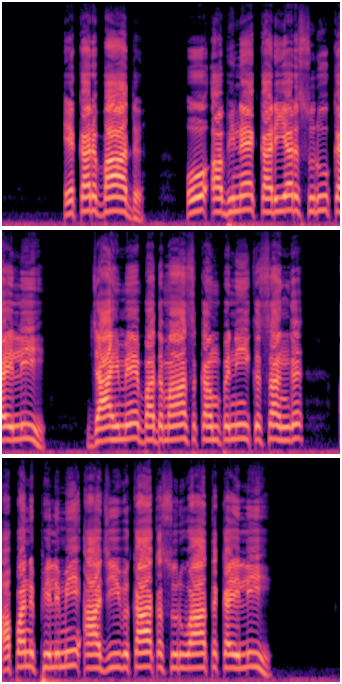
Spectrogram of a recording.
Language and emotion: Maithili, neutral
